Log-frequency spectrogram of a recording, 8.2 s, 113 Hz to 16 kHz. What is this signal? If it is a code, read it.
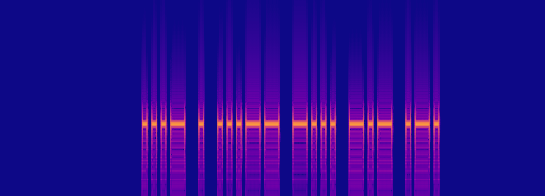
Morse code, heard as a keyed tone, about 17 wpm, 700 Hz. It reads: VE3BKR
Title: DXCC-100 Call Signs - 6 Characters - 17wpm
